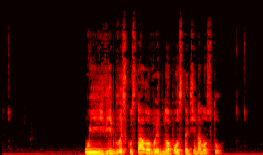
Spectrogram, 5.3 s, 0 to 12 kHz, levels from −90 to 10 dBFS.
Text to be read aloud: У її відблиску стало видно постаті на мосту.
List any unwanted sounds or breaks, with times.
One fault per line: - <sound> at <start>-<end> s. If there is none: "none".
none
